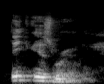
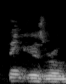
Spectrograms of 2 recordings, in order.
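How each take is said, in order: First: A teacher stressing "think" to wake the class; emphatic repeat. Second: Said in the usual way. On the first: Shown as a demonstration. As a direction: THINK punched loud on think Israel.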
